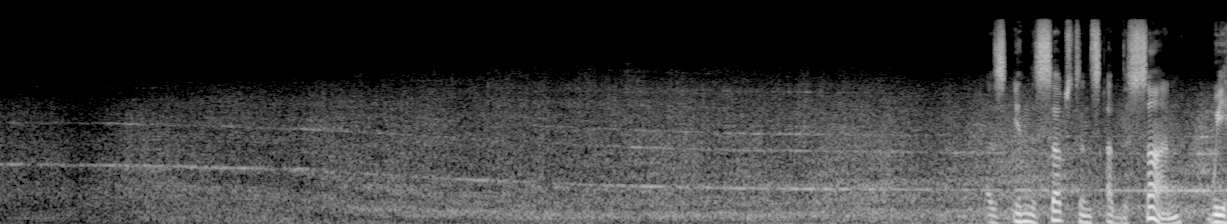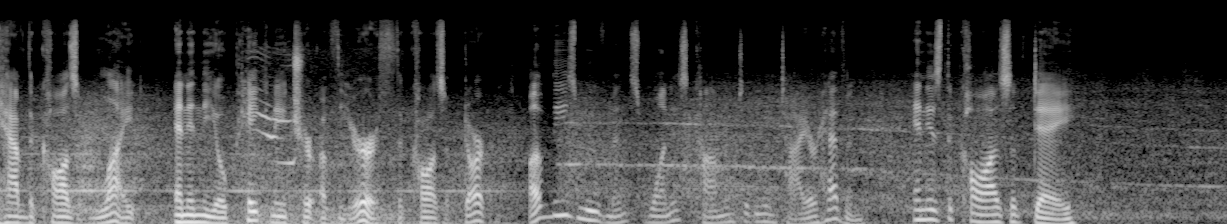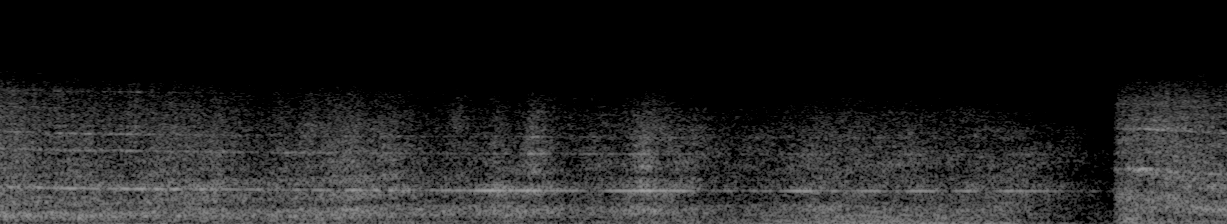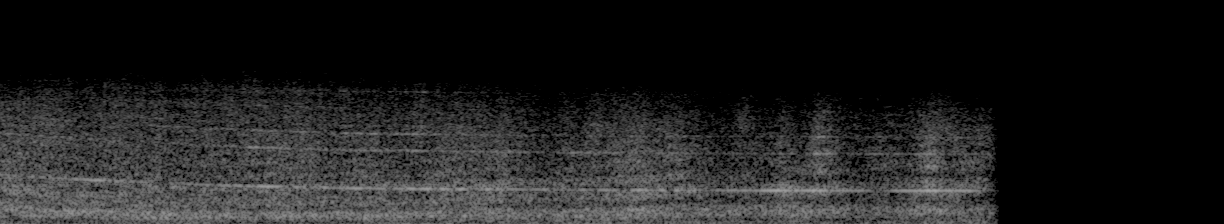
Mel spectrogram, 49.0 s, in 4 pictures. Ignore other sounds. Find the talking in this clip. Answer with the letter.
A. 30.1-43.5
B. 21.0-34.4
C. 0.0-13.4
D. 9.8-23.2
D.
